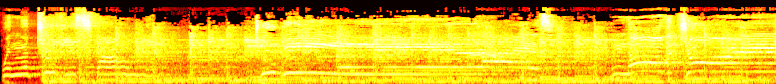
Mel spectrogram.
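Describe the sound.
A driving late-sixties rock song plays loud and steady, a powerful female lead voice belting sustained sung lines over a full band of guitars, bass and drums.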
